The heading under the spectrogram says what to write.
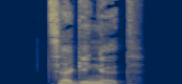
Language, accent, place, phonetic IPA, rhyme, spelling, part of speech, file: German, Germany, Berlin, [t͡sɛɐ̯ˈɡɪŋət], -ɪŋət, zerginget, verb, De-zerginget.ogg
- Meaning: second-person plural subjunctive II of zergehen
